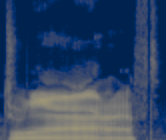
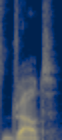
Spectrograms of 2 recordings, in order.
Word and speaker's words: drought: okay they misspell it it's not draft it's drought i i just won't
